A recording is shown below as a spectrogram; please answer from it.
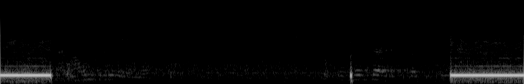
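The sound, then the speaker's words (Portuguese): Ringback tone of an unanswered phone call to Flora Rica: two steady, pitched beeps separated by a long near-silent gap with a faint click. “Tô tentando ligar aqui em Flora Rica e eu já ligo lá. Não atende.”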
